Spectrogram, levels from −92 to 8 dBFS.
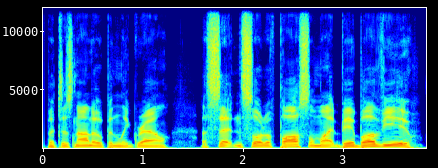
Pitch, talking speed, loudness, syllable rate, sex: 120 Hz, 220 wpm, -17 LUFS, 5.8 syllables/s, male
